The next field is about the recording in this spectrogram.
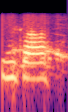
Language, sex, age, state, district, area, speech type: Telugu, female, 45-60, Andhra Pradesh, Visakhapatnam, urban, conversation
